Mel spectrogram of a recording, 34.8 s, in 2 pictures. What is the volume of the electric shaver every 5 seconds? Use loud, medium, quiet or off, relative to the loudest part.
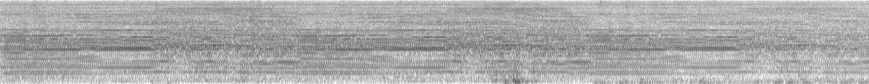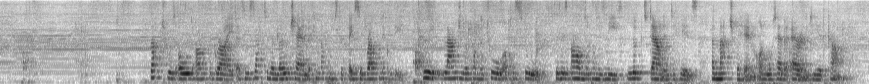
loud, loud, loud, medium, medium, quiet, quiet.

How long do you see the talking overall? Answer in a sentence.
You can hear the talking for 14 seconds altogether.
